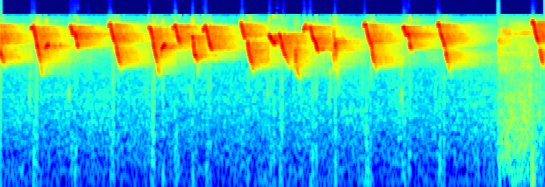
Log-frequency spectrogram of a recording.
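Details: Saffron finch song: rapid, evenly paced bright chips sliding downward, roughly three per second, with reverberation and a brief rustle near the end.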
